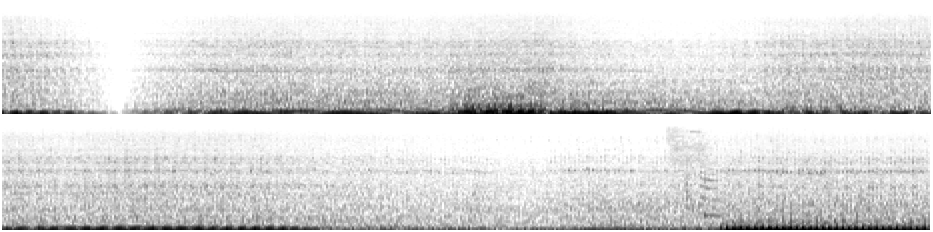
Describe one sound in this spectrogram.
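A truck's engine revs up and chugs as the truck pulls forward.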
